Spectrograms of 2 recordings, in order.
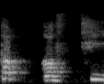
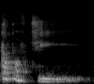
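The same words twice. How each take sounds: First: Every sound in the phrase is said clearly. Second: Sounds in the phrase are dropped and run together.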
